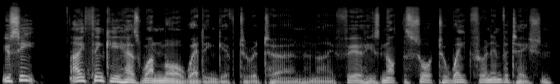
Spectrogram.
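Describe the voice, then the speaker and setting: Prim, polite elderly spinster detective, voiced by a very deep-voiced male narrator; gentle storybook reading. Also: huge pitch swings, fairly quick, creaky, no echo, studio quality, full character voice. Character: shrewd genteel elderly spinster sleuth.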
